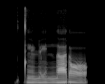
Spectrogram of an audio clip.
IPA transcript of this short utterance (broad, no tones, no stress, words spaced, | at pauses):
tẽɳenaɾɔ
